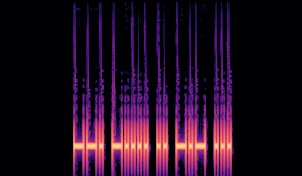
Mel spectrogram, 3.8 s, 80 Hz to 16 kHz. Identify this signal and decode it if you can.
Morse code, heard as a keyed tone, about 30 wpm, 700 Hz. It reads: G6IKS
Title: DXCC-100 Call Signs - 5 Characters - Repeated 2x - 30wpm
